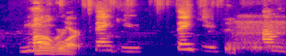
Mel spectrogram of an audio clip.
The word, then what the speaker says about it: mugwort: for you is am i saying it correctly mugger mugart mugwort thank you thank you um that herb is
